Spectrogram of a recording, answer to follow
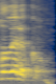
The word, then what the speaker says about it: political: political candidate one day no that has an accent we would say political I like dealing with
